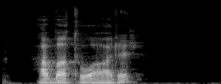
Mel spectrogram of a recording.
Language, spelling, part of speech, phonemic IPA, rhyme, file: Norwegian Bokmål, abattoirer, noun, /abatɔˈɑːrər/, -ər, Nb-abattoirer.ogg
- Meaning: indefinite plural of abattoir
